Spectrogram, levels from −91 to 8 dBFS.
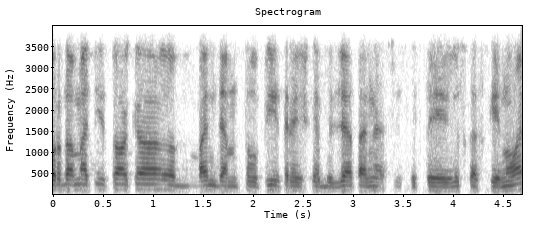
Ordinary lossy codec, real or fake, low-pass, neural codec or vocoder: Opus, 32 kbps; real; 3.6 kHz; none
